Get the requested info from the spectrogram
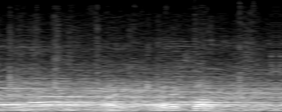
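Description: Several people talking at once in a large hall, with a man's voice saying "aap" near the end.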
